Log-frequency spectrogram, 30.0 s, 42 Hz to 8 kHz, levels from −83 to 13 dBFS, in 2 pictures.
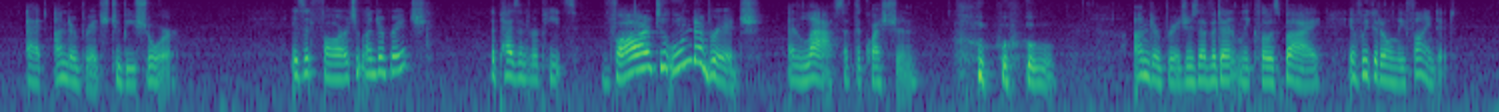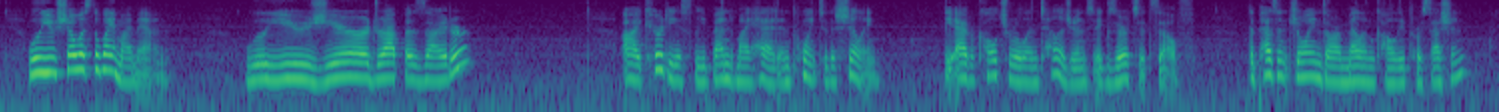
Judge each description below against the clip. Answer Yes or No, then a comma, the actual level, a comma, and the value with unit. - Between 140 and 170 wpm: Yes, average, 165 wpm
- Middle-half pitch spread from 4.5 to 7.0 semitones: Yes, average, 4.8 semitones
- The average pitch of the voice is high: Yes, high, 195 Hz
